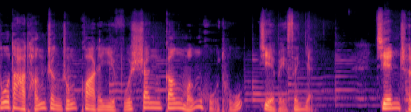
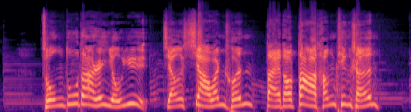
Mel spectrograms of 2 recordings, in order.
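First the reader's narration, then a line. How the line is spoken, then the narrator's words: Loud announcing call. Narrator (Chinese): 狱卒大声传呼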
